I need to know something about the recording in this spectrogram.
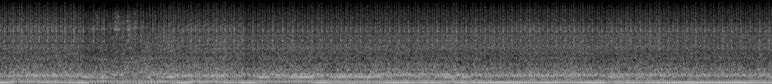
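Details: Renault 5 Gordini Turbo (Alpine Turbo) classic in the workshop, idling steady and even with a smooth low beat and no misses or hunting after the idle mixture screw was tried richer, disliked, and screwed back to where it's happiest; normal idle.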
